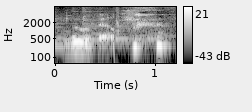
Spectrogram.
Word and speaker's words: Louisville: Louisville or Louisville, but they take out a lot of those letters and just say Louisville.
